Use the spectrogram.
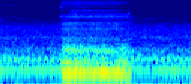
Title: Dog falls asleep leaning against owner, snoring too loud!!! #goldenretreiver #dog #dogsnoring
